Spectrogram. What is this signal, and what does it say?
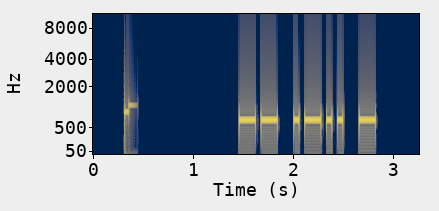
Morse code, heard as a keyed tone, about 21 wpm, 700 Hz. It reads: MLT
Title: USA Call Sign Postfixes - 3 Letters 22wpm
